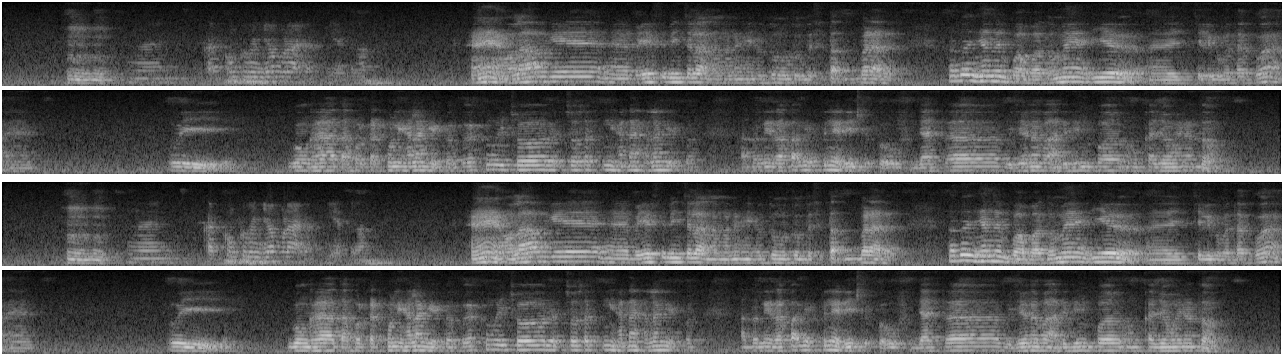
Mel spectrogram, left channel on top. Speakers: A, on the right; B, on the right.
A: ᱦᱮᱸ ᱦ
B: <inaudible> ᱠᱟᱴᱠᱚᱢ ᱠᱚᱵᱤᱱ ᱡᱚᱢ ᱵᱟᱲᱟ ᱟᱠᱟᱜ ᱠᱚᱜᱮᱭᱟ ᱥᱮ ᱵᱟᱝ?
A: ᱦᱮᱸ ᱦᱚᱞᱟᱣ ᱜᱮ ᱵᱟᱹᱭᱦᱟᱹᱲ ᱥᱮᱫ ᱞᱤᱧ ᱪᱟᱞᱟᱣ ᱞᱮᱱᱟ ᱢᱟᱱᱮ ᱦᱩᱛᱩᱢ ᱦᱩᱛᱩᱢ ᱛᱮ ᱥᱮᱛᱟᱜ ᱵᱮᱲᱟ ᱨᱮ ᱟᱫᱚ <unintelligible> ᱵᱟᱵᱟ ᱫᱚᱢᱮ ᱤᱭᱟᱹ ᱪᱤᱞᱤ ᱠᱚ ᱢᱮᱛᱟ ᱠᱚᱣᱟ ᱮᱸ ᱳᱭ ᱜᱚᱸᱜᱷᱟ ᱛᱟᱨᱯᱚᱨ ᱠᱟᱴᱠᱚᱢ ᱞᱤᱧ ᱦᱟᱞᱟᱝ ᱠᱮᱫ ᱠᱚᱣᱟ, ᱠᱟᱴᱠᱚᱢ ᱪᱷᱚ ᱪᱷᱚ ᱥᱟᱛᱴᱤ ᱞᱤᱧ ᱦᱟᱞᱟᱝ ᱦᱟᱞᱟᱝ ᱠᱮᱫ ᱠᱚᱣᱟ᱾ ᱟᱫᱚ ᱞᱤᱧ ᱨᱟᱯᱟᱜ ᱠᱮᱫ ᱠᱚᱫ ᱛᱮ ᱞᱤᱧ ᱨᱤᱫ ᱠᱮᱫ ᱠᱚᱣᱟ, ᱩᱦ ᱡᱟ ᱪᱮᱦᱨᱟ ᱵᱩᱡᱷᱟᱹᱣᱱᱟ ᱵᱟᱝ ᱟᱹᱰᱤ ᱫᱤᱱ ᱯᱚᱨ ᱚᱱᱠᱟ ᱡᱚᱢ ᱦᱩᱭ ᱮᱱᱟ ᱛᱚ ᱾ <inaudible>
